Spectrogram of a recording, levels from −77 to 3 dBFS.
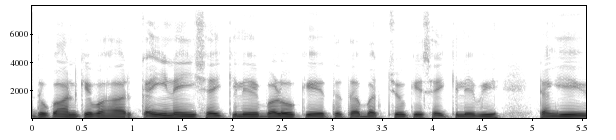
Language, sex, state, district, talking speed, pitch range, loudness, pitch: Hindi, male, Jharkhand, Ranchi, 175 wpm, 105-110 Hz, -14 LUFS, 105 Hz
